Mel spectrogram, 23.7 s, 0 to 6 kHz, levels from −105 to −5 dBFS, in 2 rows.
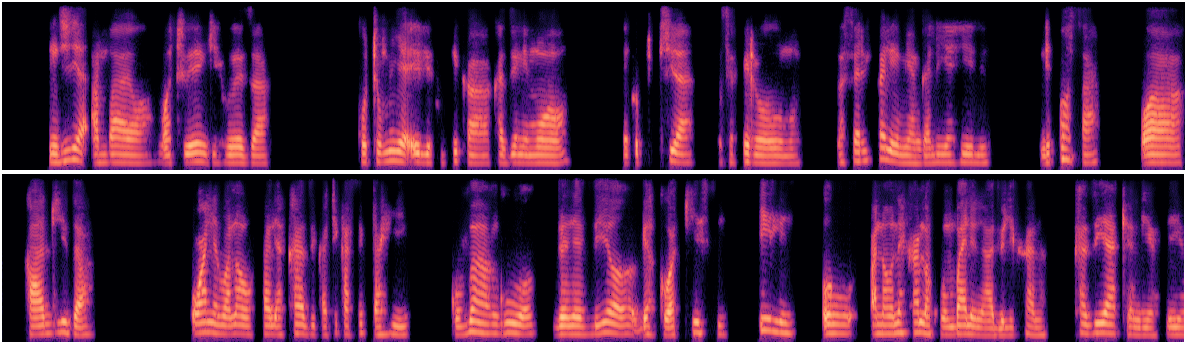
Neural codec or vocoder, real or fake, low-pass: codec, 16 kHz, 2 kbps, X-Codec, HuBERT features, trained on general audio; fake; 5.4 kHz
